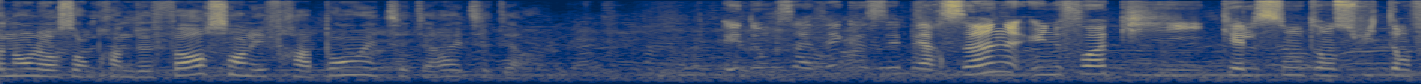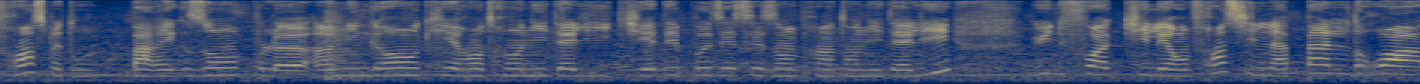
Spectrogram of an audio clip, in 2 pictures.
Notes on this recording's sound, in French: À l'antenne de Radio Debout. À l'occasion de la marche contre les violences policières. Nous vous rediffusons ce plateau enregistré en direct de la place de la République.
